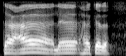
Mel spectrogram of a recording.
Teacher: أيضا الثانية تتعلق بالتقليل، الإمالة، تعالى التقليل في الألف الأخيرة التي بعد اللام، التاء والعين لا دخل لهما بالإمالة، تعالى هكذا.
